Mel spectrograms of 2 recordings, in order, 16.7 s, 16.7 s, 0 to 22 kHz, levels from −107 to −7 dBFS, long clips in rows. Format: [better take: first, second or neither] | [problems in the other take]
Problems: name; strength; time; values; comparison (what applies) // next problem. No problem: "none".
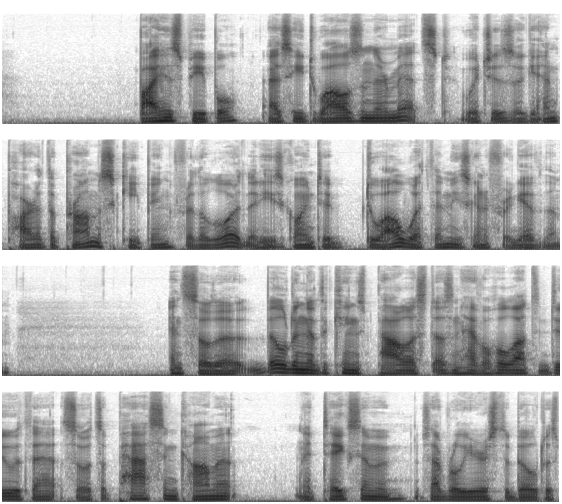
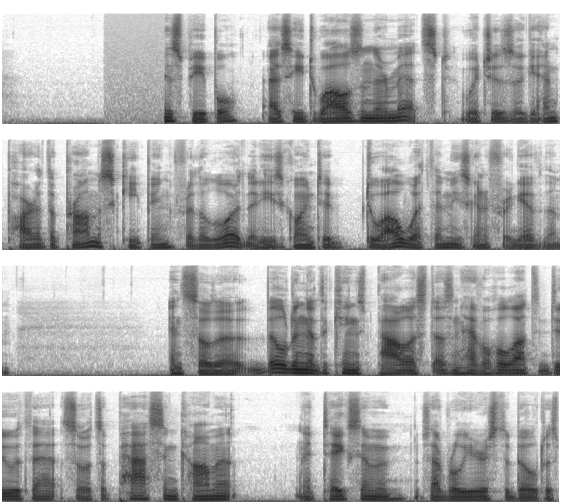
first | audio cutting out; at 1 s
